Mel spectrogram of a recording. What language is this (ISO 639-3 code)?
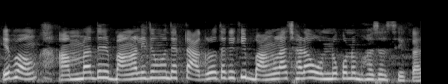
ben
